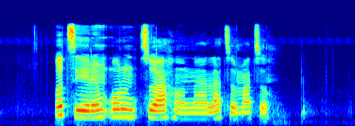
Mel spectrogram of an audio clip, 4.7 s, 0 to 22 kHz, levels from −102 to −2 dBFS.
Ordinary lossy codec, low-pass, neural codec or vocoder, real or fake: none; 10.8 kHz; none; real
